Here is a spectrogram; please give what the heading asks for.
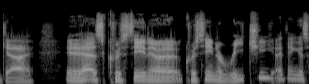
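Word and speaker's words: Ricci: It has Christina Christina Richi I think is how you say her name and Richie.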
